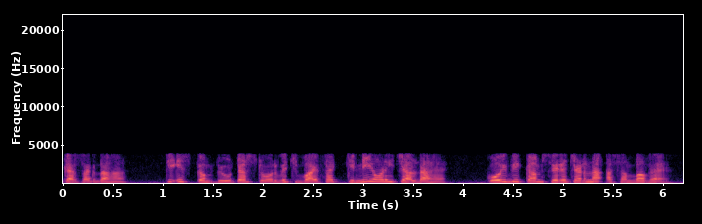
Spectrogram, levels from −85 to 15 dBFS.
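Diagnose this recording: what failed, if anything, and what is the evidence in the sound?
The codec stage is what failed here: this speech has been through the GSM full-rate codec for the whole clip. You can hear a buzzy, gravelly roughness on every voiced stretch, and nothing gets through above about 3.8 kHz, which fits the old 13 kbps full-rate coder. It models the vocal tract as a filter and drives it with a coarse, regularly spaced pulse train, so the rasp is that pulse excitation showing through.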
